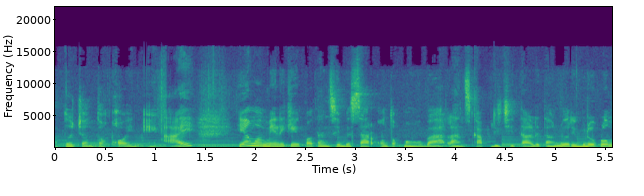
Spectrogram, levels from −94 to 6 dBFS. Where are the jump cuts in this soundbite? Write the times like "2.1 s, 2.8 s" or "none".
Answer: none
